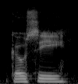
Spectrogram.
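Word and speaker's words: Gose: up before the show it's a goes a go see gas gos e is how it's pronounced and it is bruised with raspberry in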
